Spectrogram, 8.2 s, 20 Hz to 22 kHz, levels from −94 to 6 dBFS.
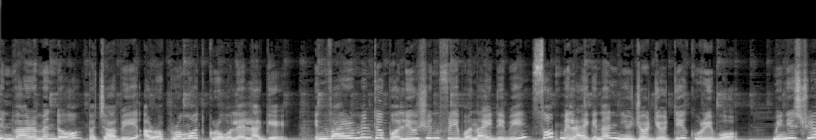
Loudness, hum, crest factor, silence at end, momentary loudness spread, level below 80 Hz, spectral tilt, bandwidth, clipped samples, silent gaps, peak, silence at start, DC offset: -14 LUFS; none; 10 dB; 0 s; 4 LU; -36 dBFS; -4.5 dB/octave; 16 kHz; under 0.1%; none; -2 dBFS; 0 s; under 0.1%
